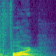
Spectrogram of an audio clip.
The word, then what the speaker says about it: forte: If you want to be perfectly and impeachably correct, you will pronounce the word fort, meaning something that is one strong point, ideally to the word, identically to the word fort, and reserve for forte, pronounced only for the musical term.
